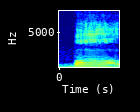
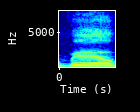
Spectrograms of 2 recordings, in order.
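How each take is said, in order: First: The vowel sounds like the one in 'ball'. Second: The vowel sounds like the one in 'bale'. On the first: "People pronounce it differently" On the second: "I think most people pronounce it bale, like B A L E"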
